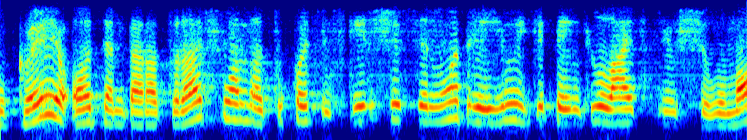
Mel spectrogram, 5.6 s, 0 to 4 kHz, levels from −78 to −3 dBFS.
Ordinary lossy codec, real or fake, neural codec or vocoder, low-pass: Opus, 32 kbps; fake; codec, 16 kHz, 1.1 kbps, Voila-Tokenizer; 3.6 kHz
